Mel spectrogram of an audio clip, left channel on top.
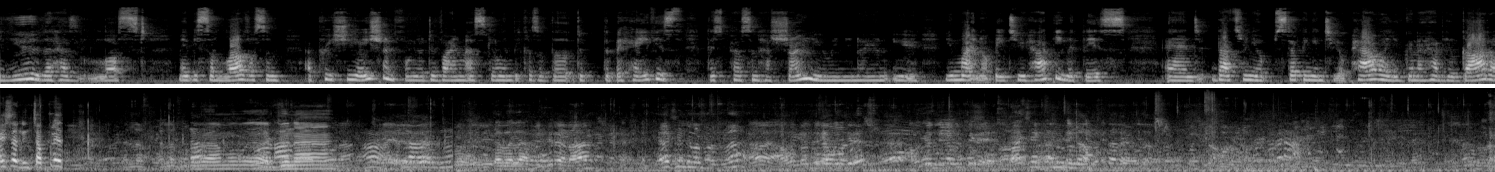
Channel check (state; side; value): different; both; correlation 0.00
